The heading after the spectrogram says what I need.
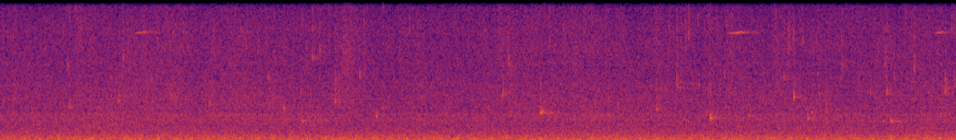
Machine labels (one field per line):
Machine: pump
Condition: normal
